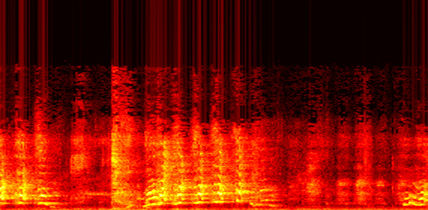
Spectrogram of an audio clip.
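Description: Children laughing in quick, pulsing bouts: one dying away just after the start, a longer one from about a second in, and a short burst near the end.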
